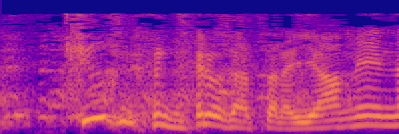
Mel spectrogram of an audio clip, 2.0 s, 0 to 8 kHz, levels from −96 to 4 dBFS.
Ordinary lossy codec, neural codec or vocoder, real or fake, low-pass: MP3, 24 kbps; none; real; 7.2 kHz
